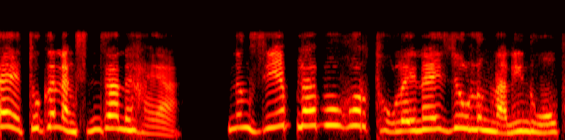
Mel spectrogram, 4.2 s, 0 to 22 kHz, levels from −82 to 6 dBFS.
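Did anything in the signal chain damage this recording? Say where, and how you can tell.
Yes: the damage comes from the codec stage, where Opus voice compression was run at a very low rate across the whole speech clip. Nothing survives above 8.5 kHz, which fits the SILK linear-prediction coder in wideband mode at roughly 10 kbps. At that rate the excitation is coded coarsely, so the speech sounds muffled, hoarse and slightly robotic from start to finish.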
